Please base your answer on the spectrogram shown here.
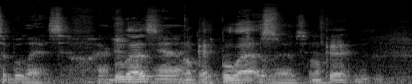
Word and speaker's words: Boulez: And then he continued on to the And he pronounced it Boulez.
